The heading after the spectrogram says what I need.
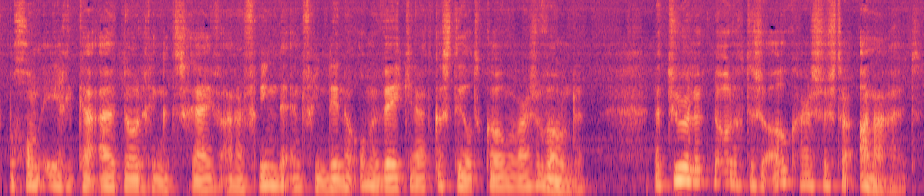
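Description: A man narrating a fairy tale in an expressive, lively storytelling manner. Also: on the low side, husky.

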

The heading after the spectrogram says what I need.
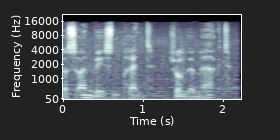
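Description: A stoic game monster hunter with a deep voice. He speaks in short, deadpan, dryly witty lines over clearly audible music. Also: unhurried. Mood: calm, dry. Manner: deadpan, laconic. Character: stoic, dry-witted male monster hunter. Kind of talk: video game acting. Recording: music underneath.

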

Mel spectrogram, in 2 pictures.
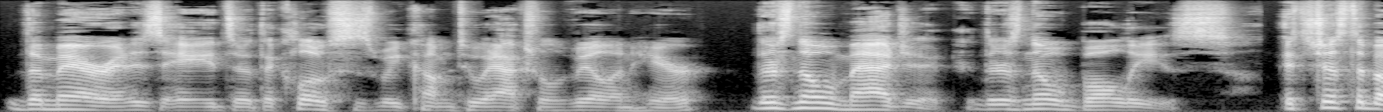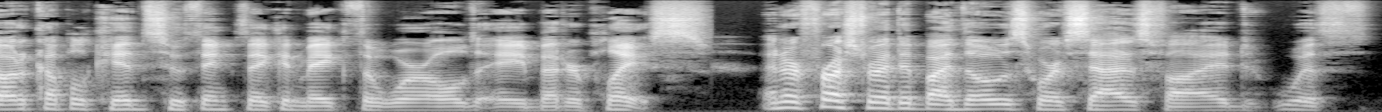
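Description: A man talking through a movie review in an easy, chatty way. His pitch sits in an ordinary middle range, and he drifts into small joking asides about himself as he goes. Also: normal speed, hardly any pauses. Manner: chatty, self-deprecating, relaxed asides. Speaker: host.

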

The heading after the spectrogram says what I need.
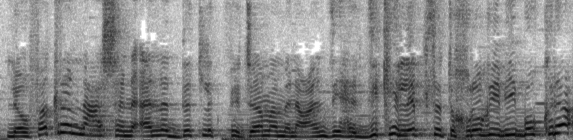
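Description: A spoiled rich young woman , played by an actress, talks in a high, brisk Egyptian Arabic accent in a TV sitcom. She is dismissive and haughty and drops English words into her speech. Faint music plays behind her. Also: lightly acted. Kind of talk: TV sitcom acting.

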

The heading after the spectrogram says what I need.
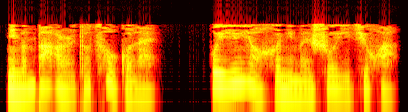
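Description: A woman's voice: sits low, expressive, normal speed, slightly rough, dry recording, muffled recording, full character voice. A woman voicing a small, cheeky and earnest boy cultivator in a storybook reading, who refers to himself in the third person.

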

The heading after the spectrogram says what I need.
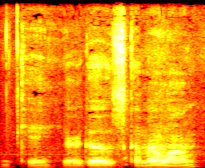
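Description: Here a phone repair tutorial host speaks at normal speed in a gravelly, slightly rough voice on the low side, captured in a rough recording. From a table in an indoor room, he casually explains a phone reset step by step, peppering it with many ums and uhs.

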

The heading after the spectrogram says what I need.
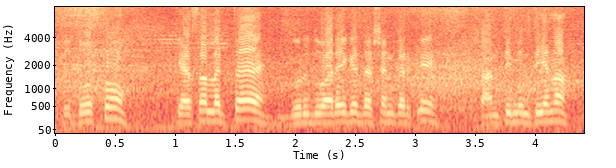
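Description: A man's voice: a little high, a little fast. A man in his thirties hosting a casual travel vlog outdoors, talking cheerfully to his viewers into a phone at arm's length. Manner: cheerful, keeps addressing viewers as friends. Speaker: travel vlogger. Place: outdoors on busy city roads and a market. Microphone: phone held at arm's length. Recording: street traffic noise behind.

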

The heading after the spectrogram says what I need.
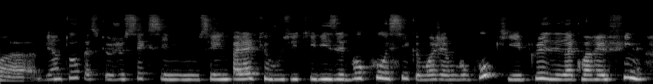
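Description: A woman with a high voice leads a live watercolor lesson from home. She chats casually with her viewers, reading their comments aloud and laughing often between steps. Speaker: watercolor teacher hosting a live stream. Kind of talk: casual live-stream chat.

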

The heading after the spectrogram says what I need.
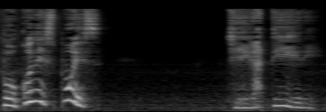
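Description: Lively woman reading a children's story. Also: fairly high pitch, drawn-out words, slight background noise. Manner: lively, asks the young listeners questions. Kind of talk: reading a picture book aloud to children.

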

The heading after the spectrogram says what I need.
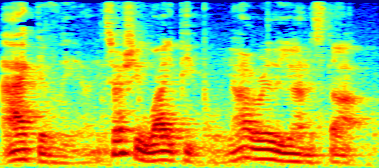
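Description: A man's voice: fairly low pitch, expressive, quick pace. A young man in his twenties hosting a reaction video, brash, mocking and profane as he comments. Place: small room, seated on a couch. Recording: echoey room.

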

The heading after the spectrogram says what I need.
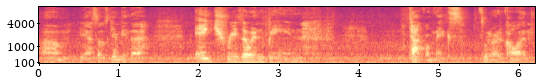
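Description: A young man talking casually in a home kitchen vlog, rambling with many pauses and ums. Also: medium pitch, steady tone, background noise. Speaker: vlogger. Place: home kitchen at night, indoors. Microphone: camera on the counter.

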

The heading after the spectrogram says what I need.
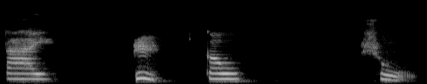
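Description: High, flat woman student, muffled. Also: husky. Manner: slow, halting reading of vocabulary. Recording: muffled lo-fi line.

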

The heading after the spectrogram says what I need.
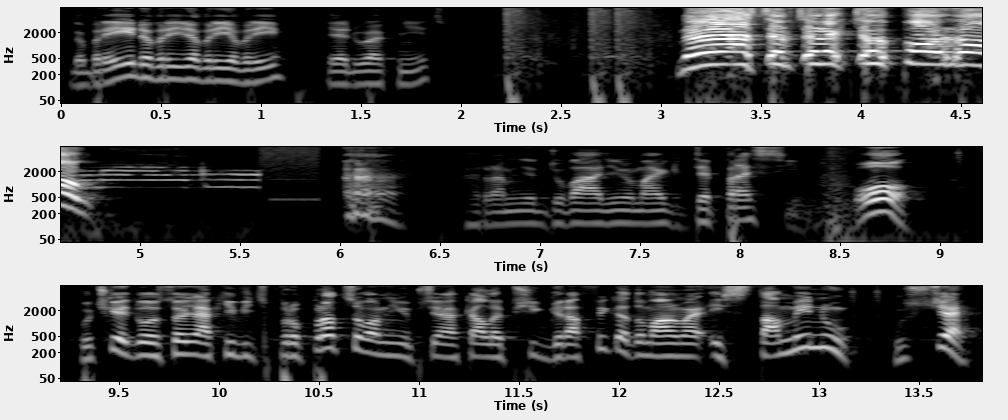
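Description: A man giving casual, jokey let's-play commentary, swinging from loud excited outbursts to low mutters. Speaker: gaming youtuber.

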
